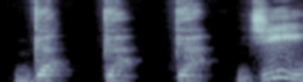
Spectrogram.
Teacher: that g sound it's bold and strong almost like a growl from the back of your throat to make the G sound the back of your tongue is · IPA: /g/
